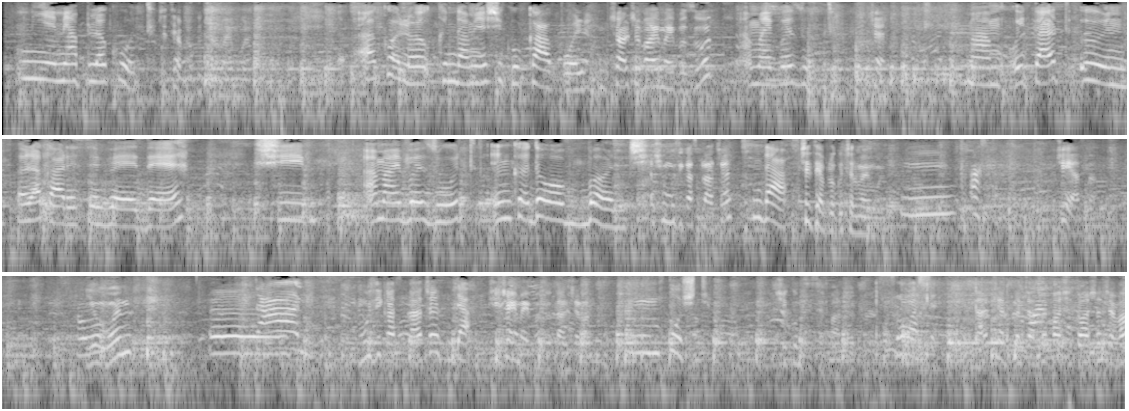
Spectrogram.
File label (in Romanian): voxuri copii; Academia Forțelor Terestre (AFT) „Nicolae Bălcescu” din Sibiu; Școala Altfel la AFT - grenade, fanfara militară și lupte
